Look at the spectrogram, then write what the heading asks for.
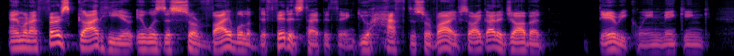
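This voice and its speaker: Over a very clean, silent background, a man at medium pitch talks at a fairly quick pace with lively intonation. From Iran. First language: Persian. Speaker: podcast host. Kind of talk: interview conversation.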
